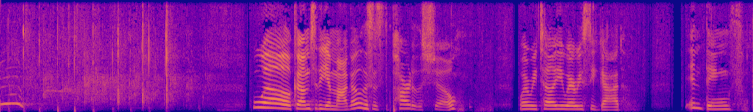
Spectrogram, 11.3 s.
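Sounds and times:
small audience sparsely clapping for a shy young girl: 0.0 - 3.2
speech: 4.3 - 7.0, 7.8 - 9.5, 10.3 - 11.2.

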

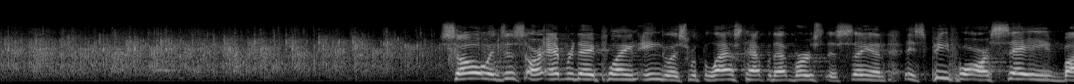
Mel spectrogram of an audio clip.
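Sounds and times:
crowd clapping hands: 0.0 - 5.7
speech: 4.4 - 10.7.

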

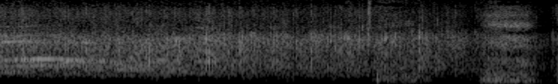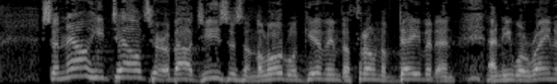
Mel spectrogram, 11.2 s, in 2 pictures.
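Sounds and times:
audience clapping and shouting: 0.0 - 5.5
speech: 6.1 - 11.1.

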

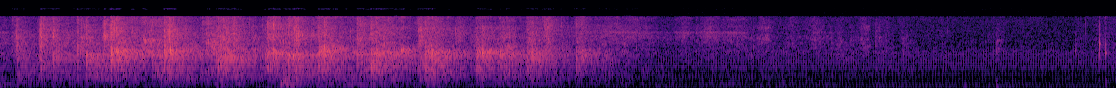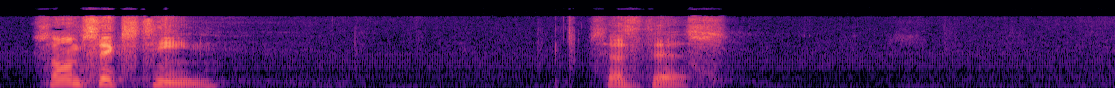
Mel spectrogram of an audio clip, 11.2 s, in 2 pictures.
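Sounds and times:
audience applause: 0.0 - 3.2
speech: 5.8 - 6.8, 8.6 - 9.3.

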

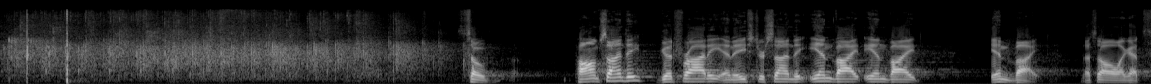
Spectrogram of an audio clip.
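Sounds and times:
audience clapping: 0.0 - 4.6
speech: 4.7 - 5.0, 5.8 - 9.3, 9.9 - 11.4.

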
